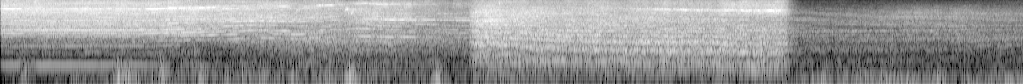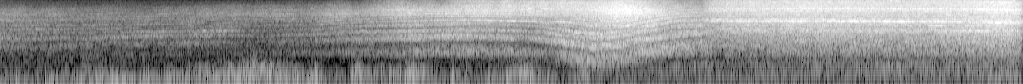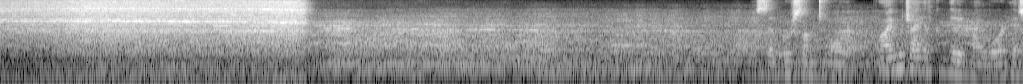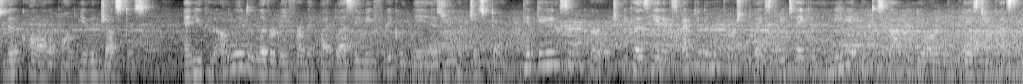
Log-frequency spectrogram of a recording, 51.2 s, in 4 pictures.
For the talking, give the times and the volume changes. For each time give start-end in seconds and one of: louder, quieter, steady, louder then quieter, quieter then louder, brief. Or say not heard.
35.0-51.1 steady.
